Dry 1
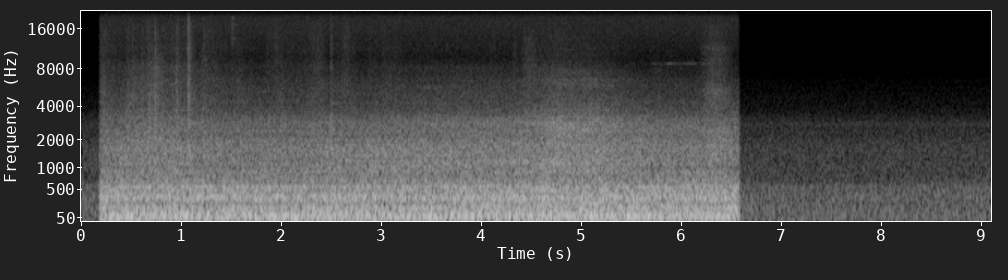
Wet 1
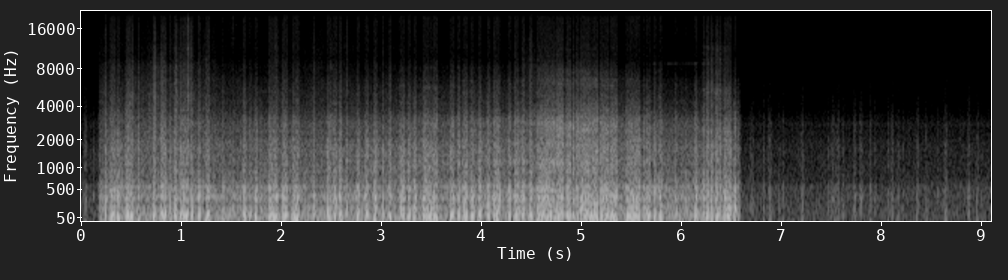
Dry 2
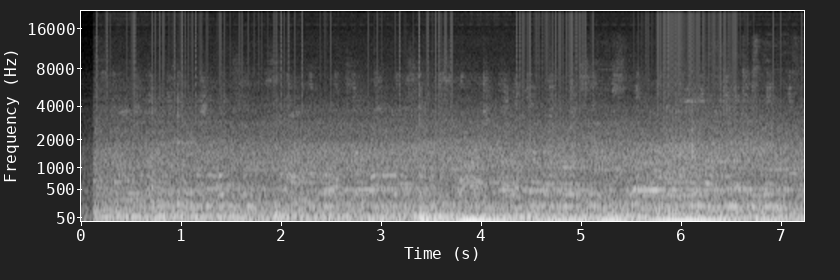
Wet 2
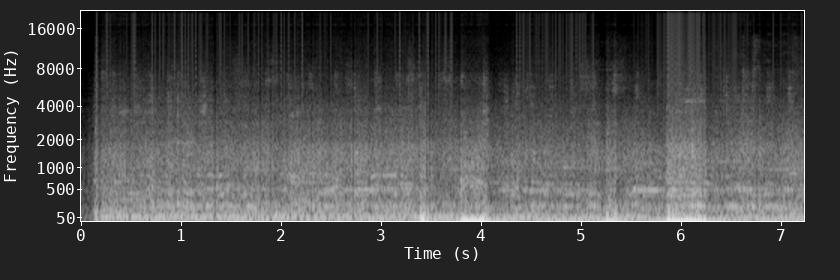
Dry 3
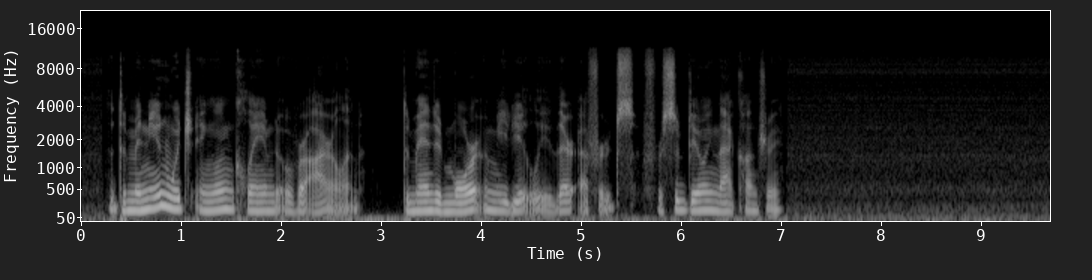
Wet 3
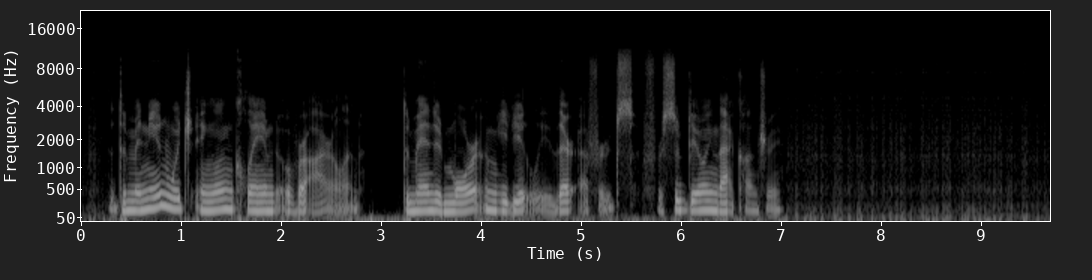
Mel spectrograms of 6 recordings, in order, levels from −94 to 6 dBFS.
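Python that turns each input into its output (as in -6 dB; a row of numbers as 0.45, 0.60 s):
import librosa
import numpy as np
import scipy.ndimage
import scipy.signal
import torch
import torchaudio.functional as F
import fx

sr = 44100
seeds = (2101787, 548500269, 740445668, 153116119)

y = fx.high_shelf(x, sr, hz=8500.0, db=-10.0)
y = fx.level_steps(y, sr, step_db=12)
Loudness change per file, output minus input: -3.5, -4.5, -5.0 LU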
